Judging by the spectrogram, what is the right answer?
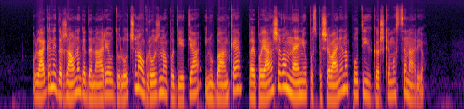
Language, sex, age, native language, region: Slovenian, female, 18-29, Slovenian, Southeast Slovenia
